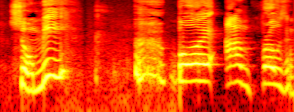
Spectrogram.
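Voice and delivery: usual speaking voice

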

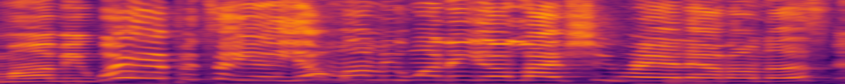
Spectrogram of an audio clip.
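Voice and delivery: high, lightly voiced kid asking; imitating a child. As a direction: ask like a puzzled little kid. Voicing her child later.

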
